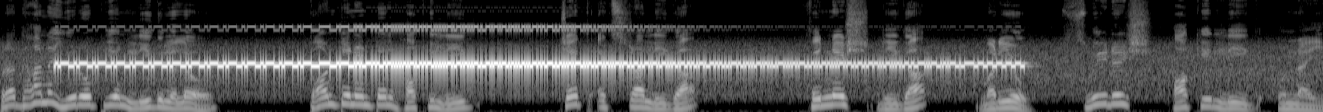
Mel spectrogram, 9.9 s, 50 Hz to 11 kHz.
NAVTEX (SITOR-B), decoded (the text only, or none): 41216 23832 17188 53342 17609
